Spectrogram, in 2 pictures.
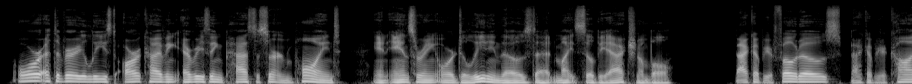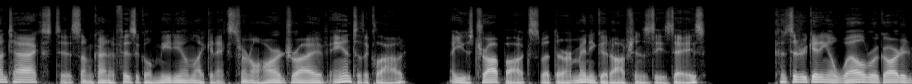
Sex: male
